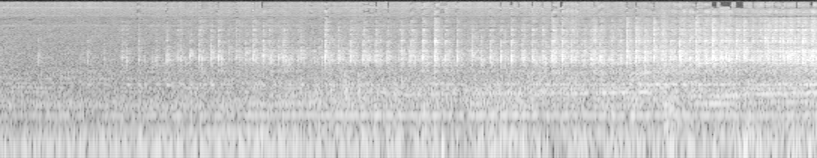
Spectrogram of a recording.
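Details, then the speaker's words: Old electric fan with knackered blades, one bad blade off-center; uneven rattling knock about three per second over motor hum as the unbalanced fan wobbles and walks across the washing machine. "yeah I think these blades are knackered and that bad one is doing a badge at the center so yeah probably not gonna get much because like I said this thing wants to do the Boogaloo across the washing machine"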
